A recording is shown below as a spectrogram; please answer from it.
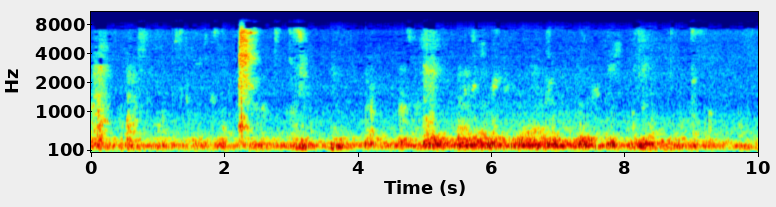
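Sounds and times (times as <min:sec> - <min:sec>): train wheels rumbling on rail: 0:00.0 - 0:10.0.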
